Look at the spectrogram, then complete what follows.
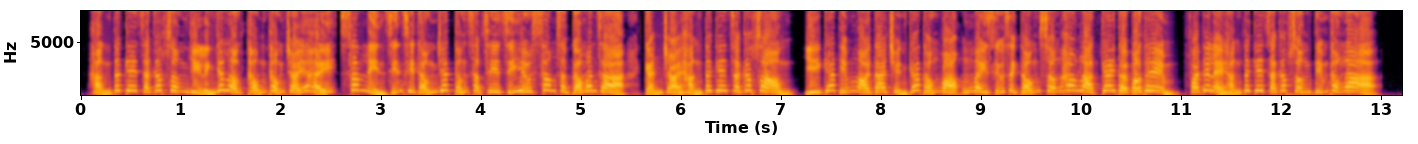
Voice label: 女 广告; 宅急送

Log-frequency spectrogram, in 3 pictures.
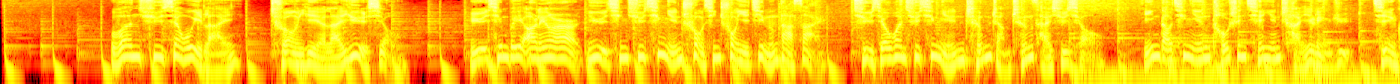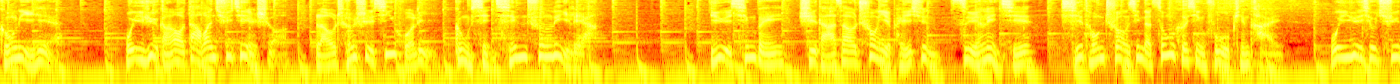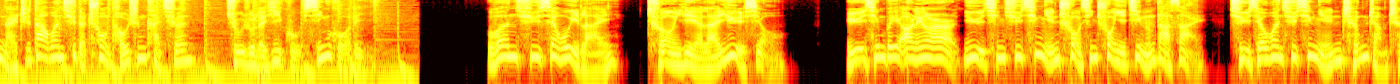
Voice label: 男 科技风 年轻; 越秀区青年创新

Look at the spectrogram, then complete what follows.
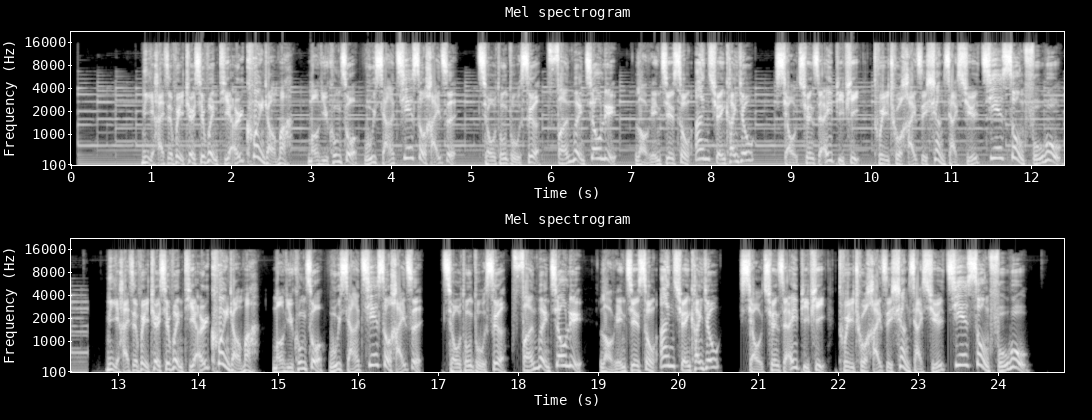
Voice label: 男; 小圈子

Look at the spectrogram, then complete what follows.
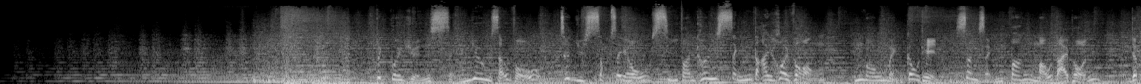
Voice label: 粤男; 男【地产】碧桂园

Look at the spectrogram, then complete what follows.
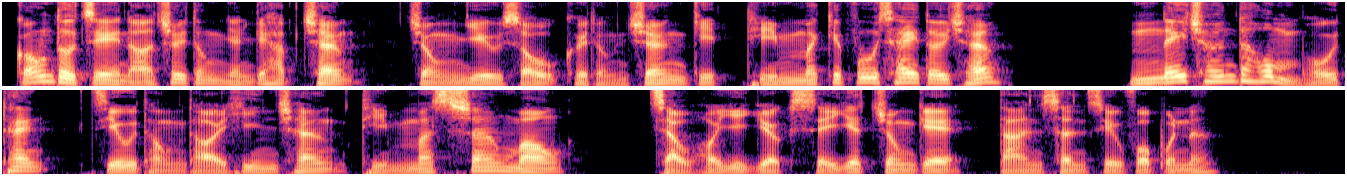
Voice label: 粤男 旁白

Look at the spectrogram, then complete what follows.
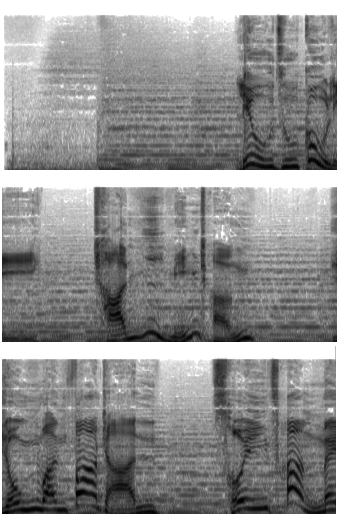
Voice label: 男 宣传片; 六祖

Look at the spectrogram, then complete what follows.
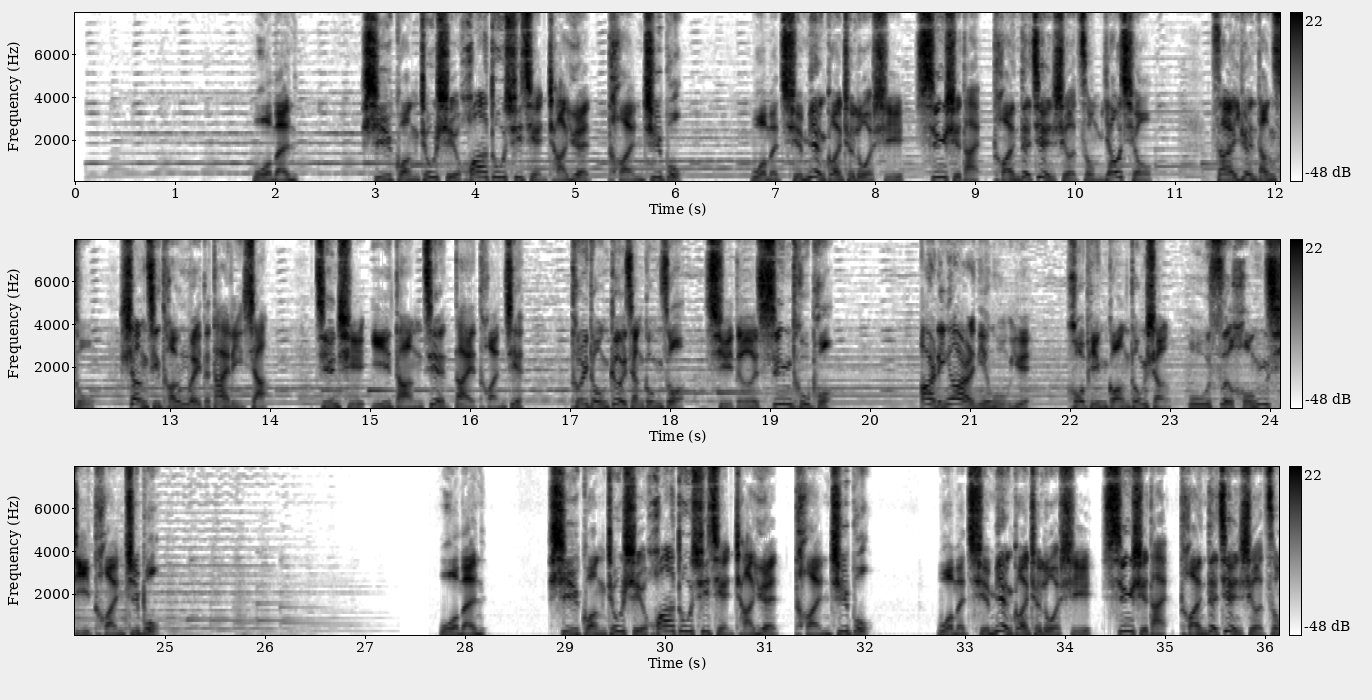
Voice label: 男 宣传片; 青春闪耀检察蓝

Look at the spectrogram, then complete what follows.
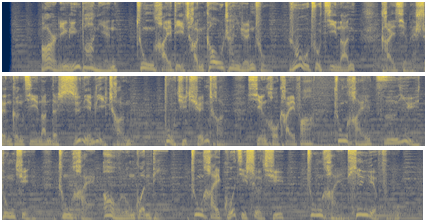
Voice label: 男 广告; 中海地产

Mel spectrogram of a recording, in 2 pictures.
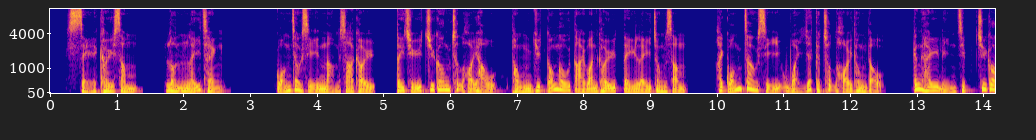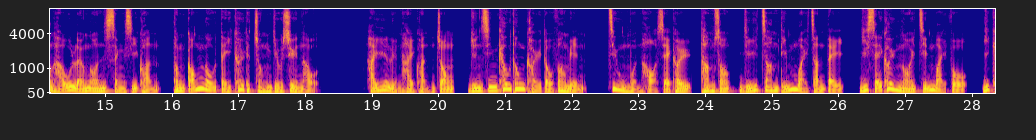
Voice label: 男【专题】社区; 粤男

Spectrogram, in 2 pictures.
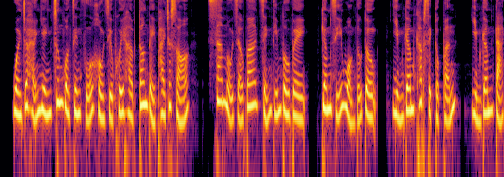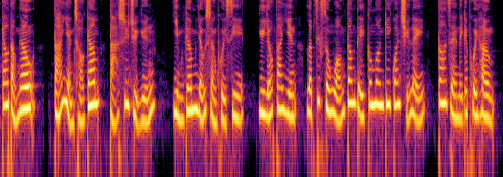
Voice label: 粤 女 提示; 倾城666酒吧

